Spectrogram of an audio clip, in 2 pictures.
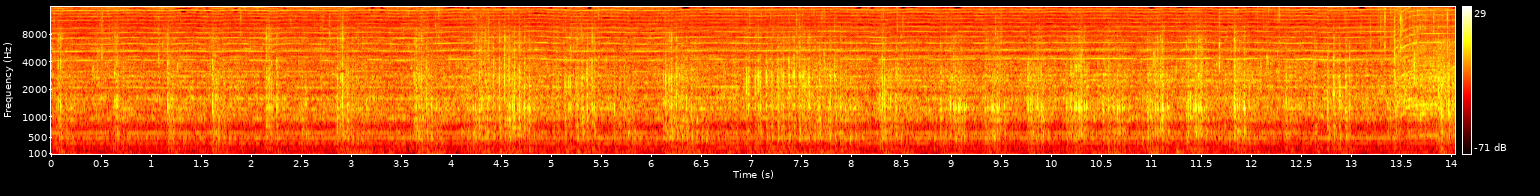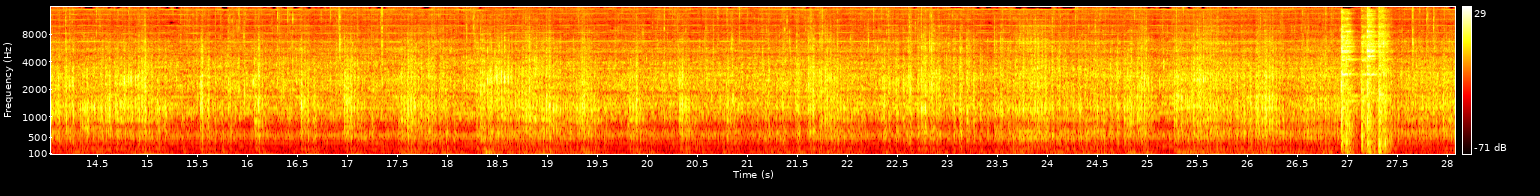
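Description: Electric mixer beating a lemon icebox pie filling of sweetened condensed milk, lemon juice and egg yolks in a bowl: a steady motor whine with fast rattling. It gets louder about halfway through, and there are a few sharp knocks near the end.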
